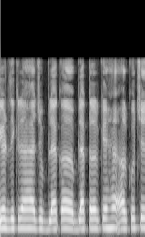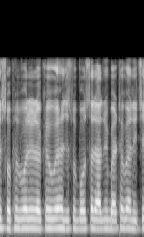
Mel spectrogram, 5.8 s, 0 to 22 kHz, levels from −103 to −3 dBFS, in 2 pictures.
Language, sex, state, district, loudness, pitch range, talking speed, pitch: Hindi, male, Delhi, New Delhi, -15 LUFS, 150-160 Hz, 250 wpm, 155 Hz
